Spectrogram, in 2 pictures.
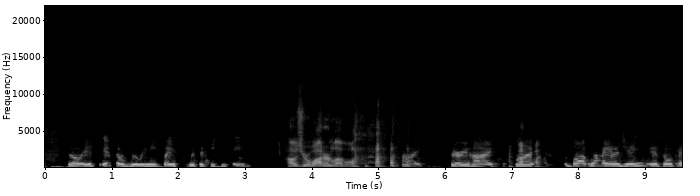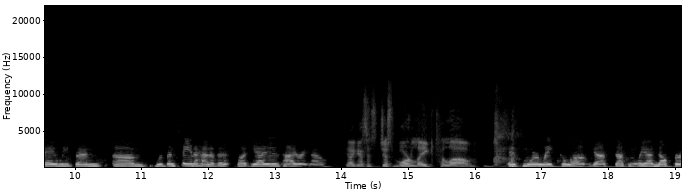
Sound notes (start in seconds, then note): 4.4 laughs; 16.3 chuckles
